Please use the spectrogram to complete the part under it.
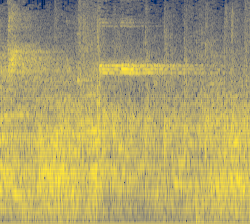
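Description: A whistle blows shrilly.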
